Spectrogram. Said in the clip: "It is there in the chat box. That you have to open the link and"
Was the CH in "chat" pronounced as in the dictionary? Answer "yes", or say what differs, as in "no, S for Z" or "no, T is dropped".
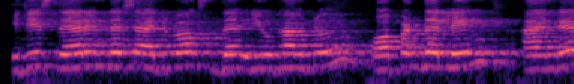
no, SH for CH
